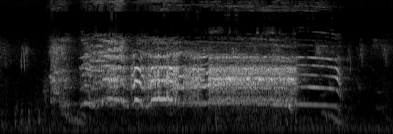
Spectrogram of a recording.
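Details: Rooster among hens under a tree at a family home, giving a single long strained crow that holds steady for about two and a half seconds before fading, over soft background noise.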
